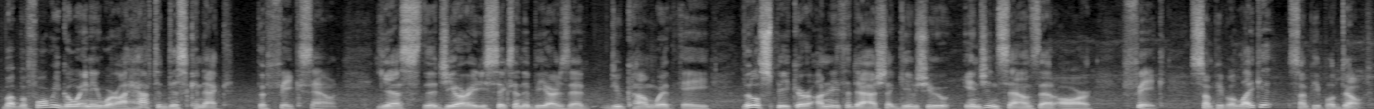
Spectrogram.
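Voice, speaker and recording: A man's voice: medium pitch, normal speed. A man hosting a casual car review vlog, chatting enthusiastically to the camera as he works on his car and drives it. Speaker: car channel host. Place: in and around a car, outdoors and driving. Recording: distant camera mic with loud engine and road noise. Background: engine and road noise.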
